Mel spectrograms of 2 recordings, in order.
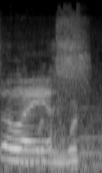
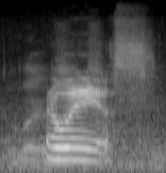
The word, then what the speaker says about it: Elyas: But it's Elias. Elias. So Elias with a Y. It's how do you spell it?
